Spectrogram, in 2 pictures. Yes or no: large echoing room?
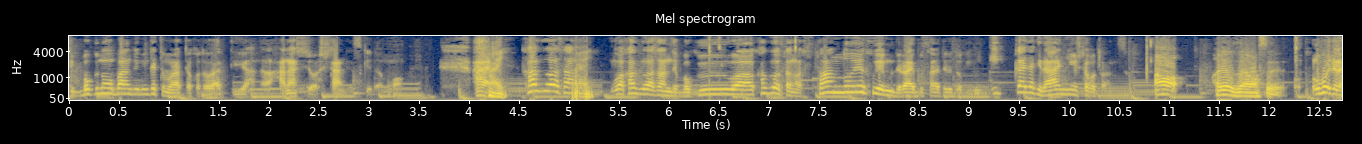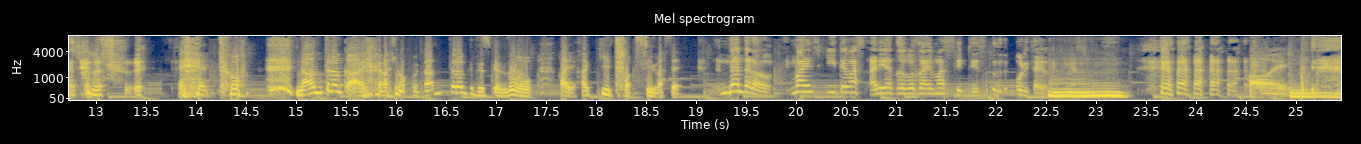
no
